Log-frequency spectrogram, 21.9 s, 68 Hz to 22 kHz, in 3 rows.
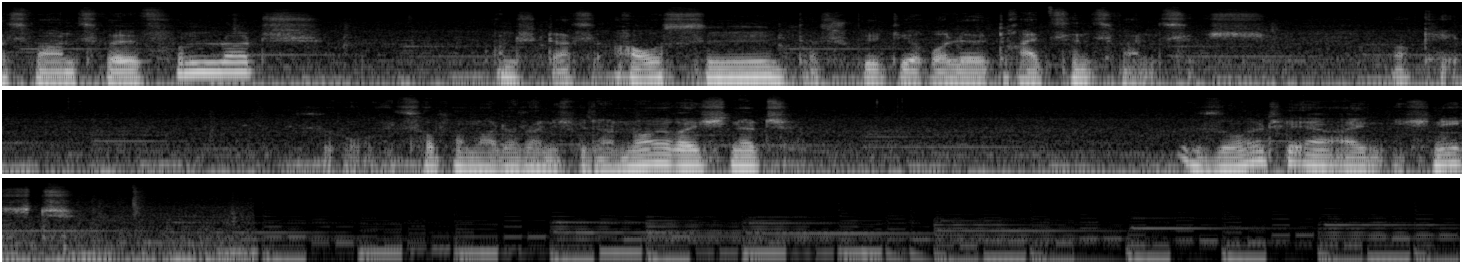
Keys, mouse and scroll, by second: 1.6 click, 3.0 click, 4.4 click, 7.3 click, 16.2 alt+Tab.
